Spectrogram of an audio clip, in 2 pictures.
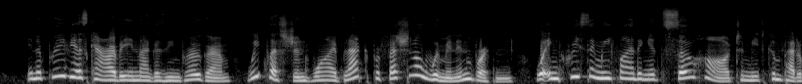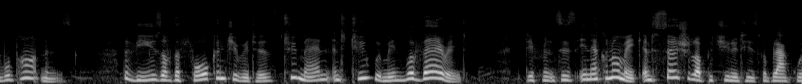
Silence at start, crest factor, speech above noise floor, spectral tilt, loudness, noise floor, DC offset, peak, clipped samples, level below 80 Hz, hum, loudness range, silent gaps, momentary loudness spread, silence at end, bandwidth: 0.3 s; 16 dB; 35 dB; -8 dB/octave; -21 LUFS; -55 dBFS; under 0.1%; -4 dBFS; under 0.1%; -62 dBFS; none; 4 LU; none; 8 LU; 0 s; 13 kHz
